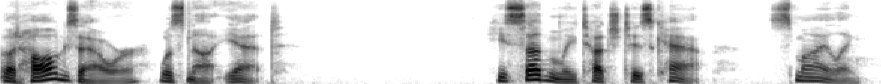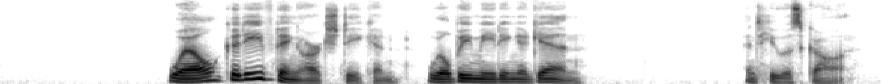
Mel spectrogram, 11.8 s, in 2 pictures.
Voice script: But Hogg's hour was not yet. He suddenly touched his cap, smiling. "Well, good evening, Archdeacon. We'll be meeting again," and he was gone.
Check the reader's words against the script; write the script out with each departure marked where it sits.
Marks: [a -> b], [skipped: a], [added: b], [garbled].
But Hogg's hour was not yet. He suddenly touched his cap, smiling. "Well, good evening, Archdeacon. We'll be meeting again," and he was gone.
